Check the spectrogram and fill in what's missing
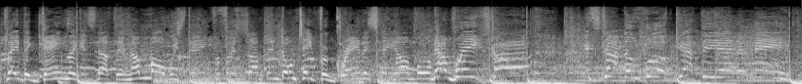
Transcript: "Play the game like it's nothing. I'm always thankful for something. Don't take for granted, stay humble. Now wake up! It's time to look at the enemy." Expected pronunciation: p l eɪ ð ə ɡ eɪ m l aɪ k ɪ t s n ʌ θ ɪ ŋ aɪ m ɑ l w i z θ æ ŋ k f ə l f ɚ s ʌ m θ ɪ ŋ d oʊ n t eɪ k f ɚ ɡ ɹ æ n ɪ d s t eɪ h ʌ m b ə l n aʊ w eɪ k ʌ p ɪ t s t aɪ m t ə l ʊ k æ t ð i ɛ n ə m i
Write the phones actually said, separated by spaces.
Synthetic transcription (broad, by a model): p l eɪ ð ə ɡ eɪ m l aɪ k ɪ t s n ʌ θ ɪ ŋ aɪ m ɑ l w i z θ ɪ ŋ f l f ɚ s ʌ m θ ɪ ŋ d oʊ n t eɪ k f ɚ ɡ ɹ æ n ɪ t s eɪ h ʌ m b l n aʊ w eɪ k ʌ p ɪ t s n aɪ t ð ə l ʊ k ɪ t ð i ɛ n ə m i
